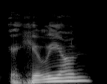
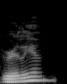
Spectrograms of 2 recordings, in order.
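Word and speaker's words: Hélio: By the way, I was over on Coral Way over here, and there's a Helion Gracie Jiu-Jitsu. Yeah. Rillion? It's spelled Rillion, but it's Helion. Yeah. Everything's an H. Yeah.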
